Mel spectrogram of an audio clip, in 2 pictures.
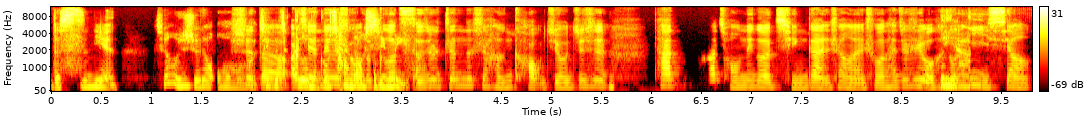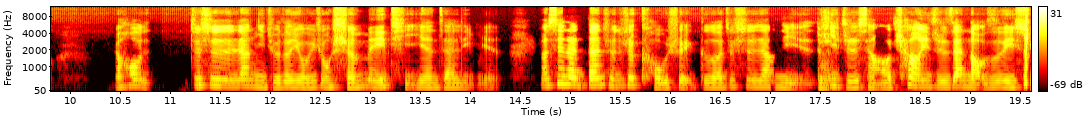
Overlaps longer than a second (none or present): present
